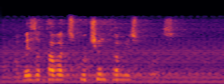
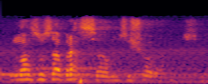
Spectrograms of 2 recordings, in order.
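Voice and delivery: ordinary talk

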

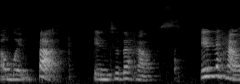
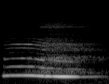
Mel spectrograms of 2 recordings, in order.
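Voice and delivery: a loud, long tired sigh; weary sigh; 8 semitones higher, 4 dB louder than usual. Acted. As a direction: sigh like you never slept. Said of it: "said Mister Bear".

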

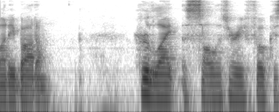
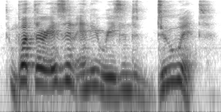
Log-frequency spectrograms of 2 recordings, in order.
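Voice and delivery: higher, louder protest; exasperated protest; 10 semitones higher, 8 dB louder than usual. A narrator's reading. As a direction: push back hard, near pleading. Norman pleading, exasperated.

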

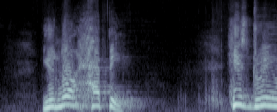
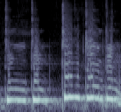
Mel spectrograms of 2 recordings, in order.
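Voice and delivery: high ringing ting ting, much higher; clock ring imitation. Teacher mimics the weak clock ring, high chime. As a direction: chime it out like a little alarm bell. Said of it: "That kind of sound".

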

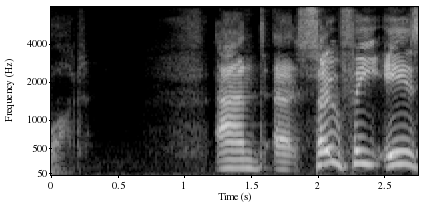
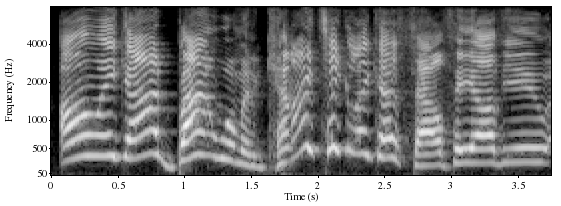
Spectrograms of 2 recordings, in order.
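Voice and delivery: high, excited mock fanboy; starstruck guard; 9 semitones higher, 4 dB louder than usual. Guard asking Batwoman for a selfie, high and gushing. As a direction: gush like a starstruck fan. Security guard voiced as fan.

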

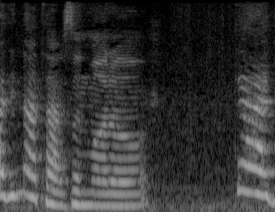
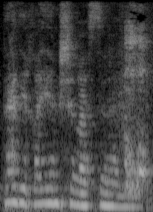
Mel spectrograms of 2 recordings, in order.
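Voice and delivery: normal talking voice

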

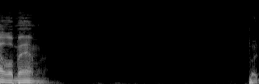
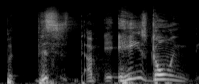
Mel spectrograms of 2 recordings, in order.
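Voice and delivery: much higher, laughing insistence; excited insisting; 11 semitones higher than usual. Real, not acted. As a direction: push back eagerly, laughing through it. Insists, laughing, in a political argument.

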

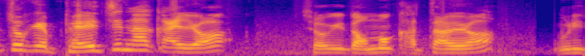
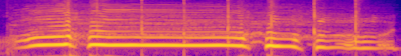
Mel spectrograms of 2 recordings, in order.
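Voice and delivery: happy whoop; 8 dB louder, much slower than usual. Real, not acted. 칭찬받고 환호.

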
